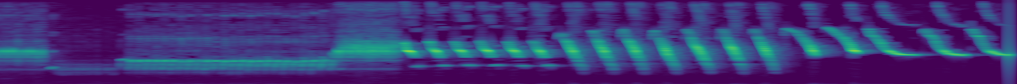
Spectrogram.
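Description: A Belgian canary sings a bright, high phrase: a short whistle, a steady buzzing trill, then quick repeated downward-sweeping notes about four per second.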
